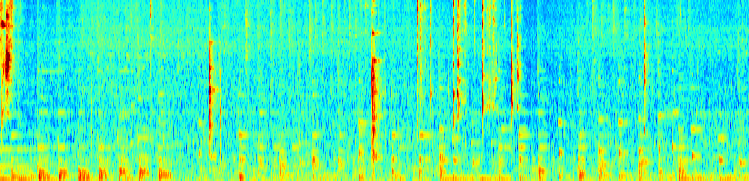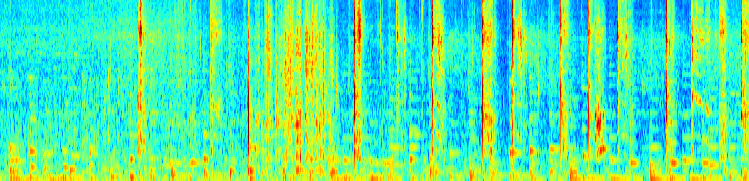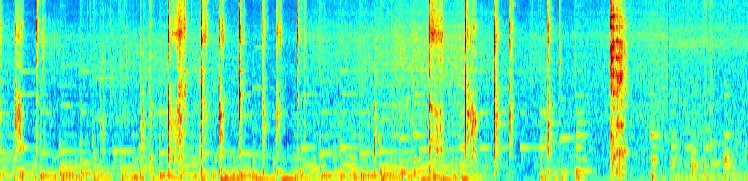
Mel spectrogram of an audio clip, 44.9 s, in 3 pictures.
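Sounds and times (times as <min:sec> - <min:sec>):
metal spatula scraping wok: 0:00.0 - 0:00.6, 0:04.2 - 0:10.6, 0:16.6 - 0:41.2, 0:42.2 - 0:42.7
sauce sizzling: 0:00.0 - 0:44.9.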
